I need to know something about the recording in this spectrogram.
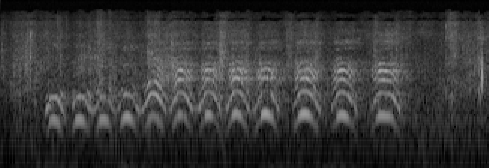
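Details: Monkeys calling in the Amazon forest near Podocarpus National Park, Ecuador, as mist descends: a rapid series of clear arched whoops, about a dozen rising-and-falling notes in quick succession, over faint background hiss.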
